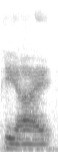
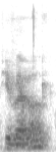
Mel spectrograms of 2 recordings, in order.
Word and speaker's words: pirogue: There's a pirogue mentioned in the song, which is a long, narrow canoe. Am I pronouncing that right? Pirogue? Yeah. Pirogue.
